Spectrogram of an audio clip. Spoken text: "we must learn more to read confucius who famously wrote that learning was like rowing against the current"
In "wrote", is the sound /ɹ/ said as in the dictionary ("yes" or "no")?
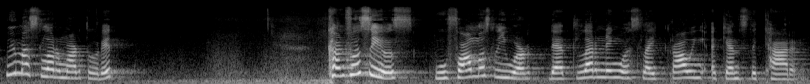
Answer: no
